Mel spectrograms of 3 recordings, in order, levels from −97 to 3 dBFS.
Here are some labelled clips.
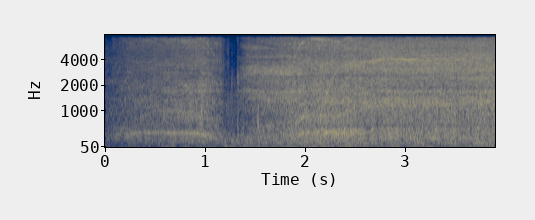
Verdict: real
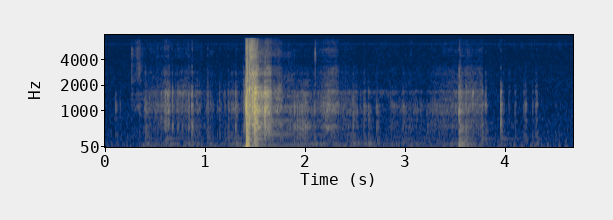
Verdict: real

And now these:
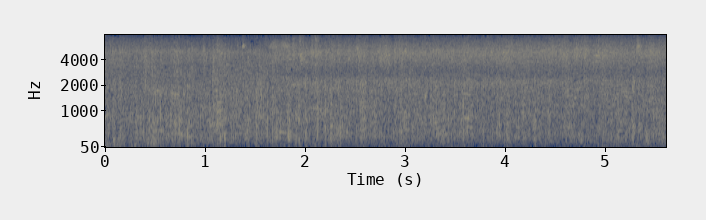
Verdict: fake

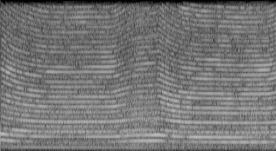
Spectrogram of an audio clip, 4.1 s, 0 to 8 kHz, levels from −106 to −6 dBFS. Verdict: real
